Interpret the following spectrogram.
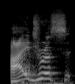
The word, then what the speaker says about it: Idris: Idris, that's how you say it.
